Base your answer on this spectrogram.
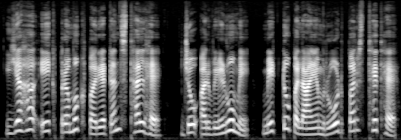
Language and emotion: Hindi, neutral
